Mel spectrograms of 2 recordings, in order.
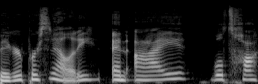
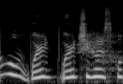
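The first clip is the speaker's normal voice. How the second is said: mock manager; 9 semitones higher than usual. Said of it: "like, said".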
